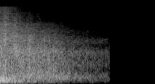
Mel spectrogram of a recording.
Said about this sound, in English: Could you hear them gunshots? I could. Hopefully they can.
